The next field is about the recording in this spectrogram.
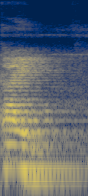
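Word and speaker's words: guide: देखिए you silent कब होता है, देखिए ये लिखा है गाइड, गाइड लिखा है तो यू नहीं पढ़ा गया, यू का कौन साउंड इसमें आ रहा, नहीं आ रहा, यू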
